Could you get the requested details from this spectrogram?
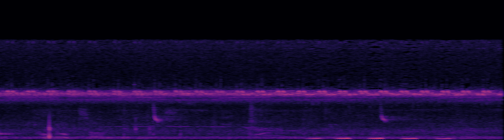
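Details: Greater coucal (crow pheasant) giving its familiar coop-coop call, a run of five deep, hollow booming notes about three per second, over a steady high insect whine and faint chirps.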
